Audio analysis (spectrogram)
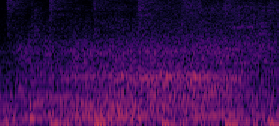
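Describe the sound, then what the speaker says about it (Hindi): A Range Rover speeding away at full throttle, its engine roaring with a rhythmic surging tone and a hint of tire squeal, loud and close, with no voices. "उन्होंने भगा ली अपनी गाड़ी फुल स्पीड में"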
